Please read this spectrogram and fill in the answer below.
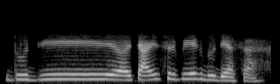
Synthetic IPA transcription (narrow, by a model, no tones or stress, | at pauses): d̪ud̪i | t͡saɭiːsɾup̬iekd̪ud̪iasa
